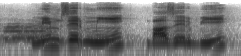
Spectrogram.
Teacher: দুই ঠোঁটের শুকনো জায়গা থেকে মিম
